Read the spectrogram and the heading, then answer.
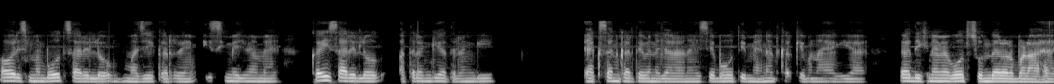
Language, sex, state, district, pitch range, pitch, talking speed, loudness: Hindi, male, Bihar, Jahanabad, 135-145 Hz, 140 Hz, 225 wpm, -18 LUFS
